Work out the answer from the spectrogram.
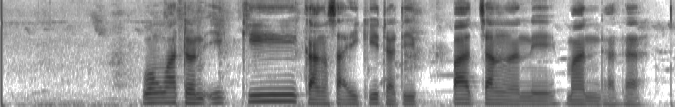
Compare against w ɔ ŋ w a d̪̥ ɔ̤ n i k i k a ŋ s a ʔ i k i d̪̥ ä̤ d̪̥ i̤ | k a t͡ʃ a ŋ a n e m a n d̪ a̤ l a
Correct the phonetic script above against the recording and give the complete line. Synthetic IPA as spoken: w ɔ ŋ w a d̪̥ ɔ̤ n i k i k a ŋ s a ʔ i k i d̪̥ ä̤ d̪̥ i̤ | p a t͡ʃ a ŋ a n e m a n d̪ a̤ l a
